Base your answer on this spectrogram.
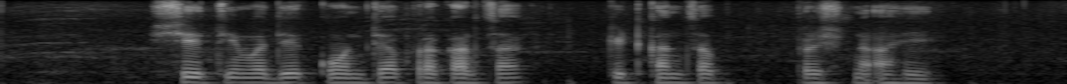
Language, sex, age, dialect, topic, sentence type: Marathi, male, 18-24, Standard Marathi, agriculture, question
